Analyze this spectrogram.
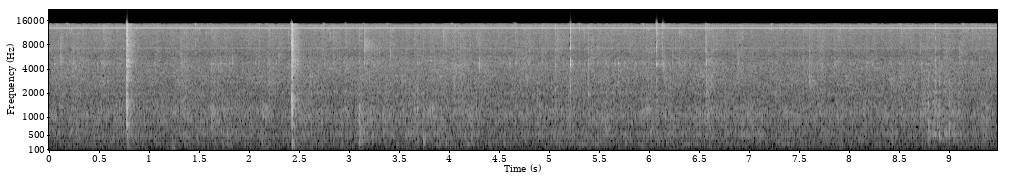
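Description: Small sharp clicks and taps as a smartphone's plastic back housing and internal parts are handled and pulled apart, two louder clicks close together near the start, then a few faint ticks, over a steady background hiss.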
